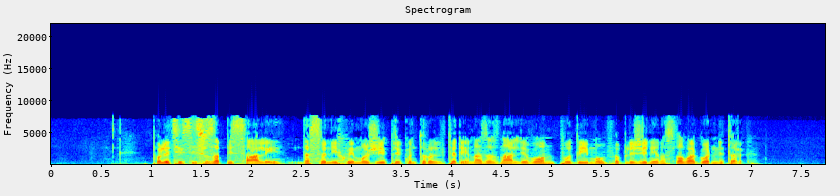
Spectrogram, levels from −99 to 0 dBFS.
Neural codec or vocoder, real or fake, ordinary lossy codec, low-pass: codec, 16 kHz, 2 kbps, FunCodec, trained on Chinese and English, 25 frames a second; fake; AAC, 24 kbps; 7.2 kHz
